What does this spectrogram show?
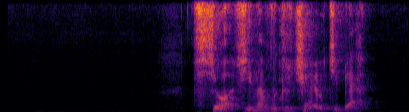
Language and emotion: Russian, angry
